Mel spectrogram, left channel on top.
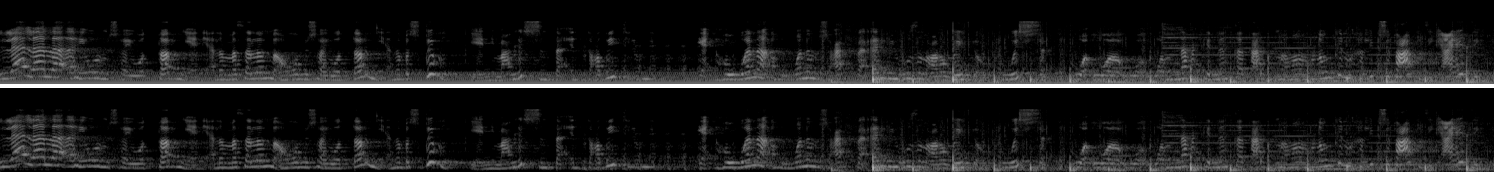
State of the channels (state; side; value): noise; left; hum, 5 dB below the sound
